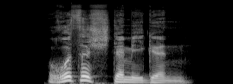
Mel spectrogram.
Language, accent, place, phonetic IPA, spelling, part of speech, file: German, Germany, Berlin, [ˈʁʊsɪʃˌʃtɛmɪɡn̩], russischstämmigen, adjective, De-russischstämmigen.ogg
- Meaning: inflection of russischstämmig: 1. strong genitive masculine/neuter singular 2. weak/mixed genitive/dative all-gender singular 3. strong/weak/mixed accusative masculine singular 4. strong dative plural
